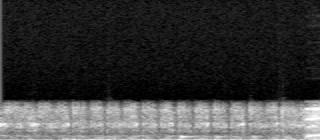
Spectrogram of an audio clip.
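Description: A felt-tip marker rubbing back and forth on paper as a letter is coloured in, over a steady low hum.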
